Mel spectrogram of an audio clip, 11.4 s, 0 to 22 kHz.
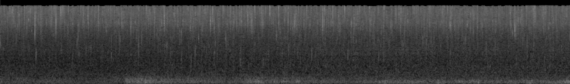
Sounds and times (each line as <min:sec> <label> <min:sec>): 0:00.0 Rain recording that was done underneath a corrugated iron roof 0:11.4
0:11.2 thunder 0:11.4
